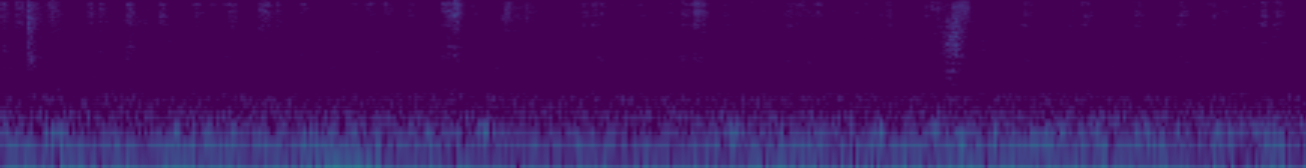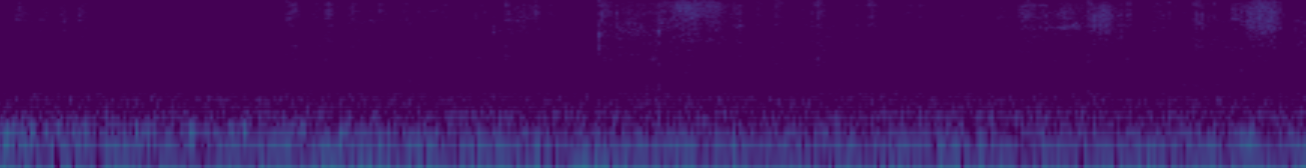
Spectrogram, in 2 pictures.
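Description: A pen scratches on paper in soft, intermittent strokes, faint and scattered over a low, steady rumble.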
